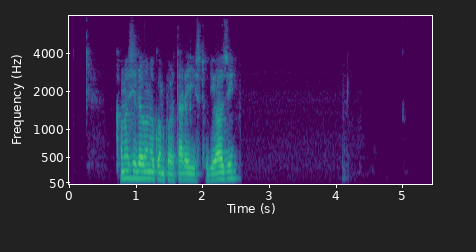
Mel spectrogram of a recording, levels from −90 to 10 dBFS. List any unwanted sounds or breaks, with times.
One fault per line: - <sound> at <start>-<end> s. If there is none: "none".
none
